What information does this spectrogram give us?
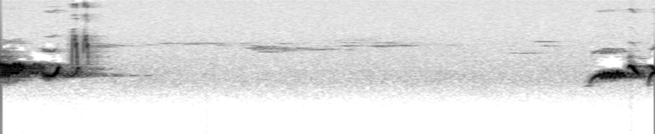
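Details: One common blackbird phrase ends in a scratchy, high flourish, followed by a near-silent gap before another low whistled phrase starts.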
